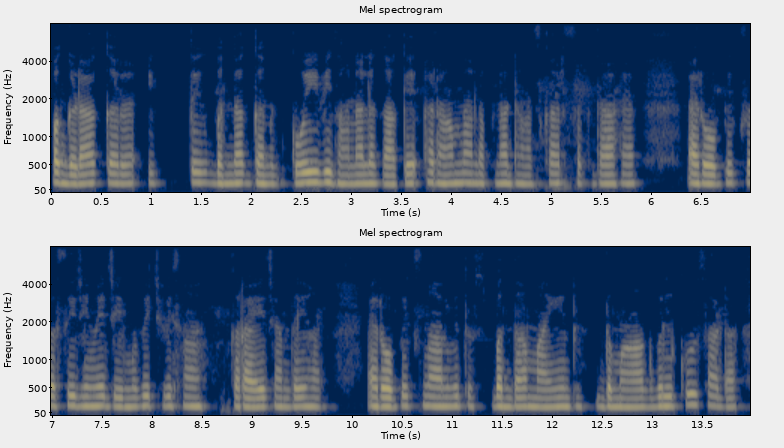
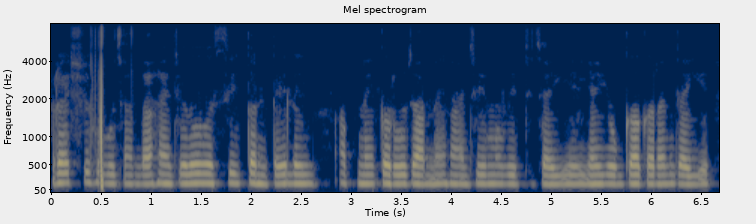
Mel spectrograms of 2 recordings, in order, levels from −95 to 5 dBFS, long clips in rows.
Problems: background sounds at intervals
